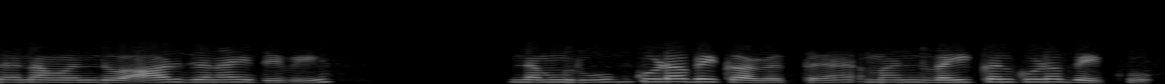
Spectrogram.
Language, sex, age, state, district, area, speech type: Kannada, female, 18-30, Karnataka, Uttara Kannada, rural, conversation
